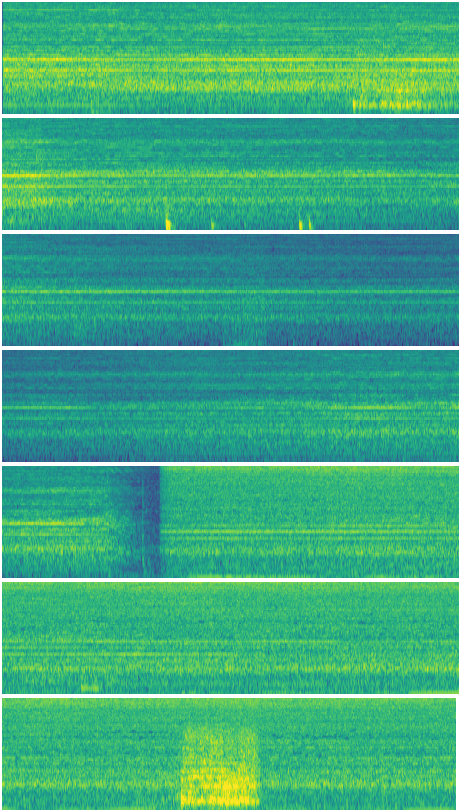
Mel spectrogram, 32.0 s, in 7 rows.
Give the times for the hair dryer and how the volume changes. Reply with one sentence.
The hair dryer can be heard from 0.0 to 31.9 s, getting quieter then louder.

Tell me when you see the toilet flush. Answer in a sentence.
You can hear the toilet flush from 3.1 to 5.0 s and from 28.8 to 30.0 s.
